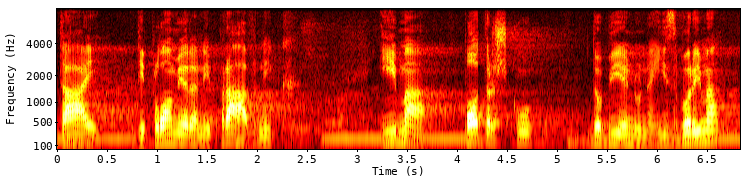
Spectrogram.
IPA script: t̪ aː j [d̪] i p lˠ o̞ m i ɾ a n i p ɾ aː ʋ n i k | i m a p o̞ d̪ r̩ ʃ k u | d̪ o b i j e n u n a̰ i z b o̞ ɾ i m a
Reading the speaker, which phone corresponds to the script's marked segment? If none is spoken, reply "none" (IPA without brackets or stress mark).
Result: d̪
